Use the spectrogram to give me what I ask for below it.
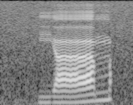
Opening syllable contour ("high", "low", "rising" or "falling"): rising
